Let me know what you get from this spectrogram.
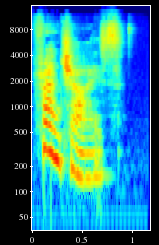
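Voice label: "franchise", English, British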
